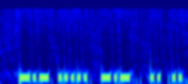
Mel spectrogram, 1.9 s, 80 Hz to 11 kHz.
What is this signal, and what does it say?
Morse code, heard as a keyed tone, about 39 wpm, 380 Hz. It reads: K5 K II
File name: CWSprint / Feb2007 / 2007-feb-cw-sprint-k5tr-op-n5rz -00:00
